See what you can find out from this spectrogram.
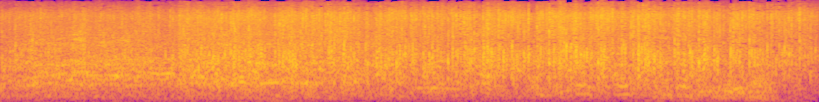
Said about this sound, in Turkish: Alkışlayalım o zaman. Alkışlayalım. Bu zamları yapanları da alkışlayalım.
